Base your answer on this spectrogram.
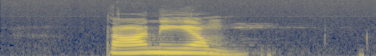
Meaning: grain, cereals
- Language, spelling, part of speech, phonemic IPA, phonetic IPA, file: Tamil, தானியம், noun, /t̪ɑːnɪjɐm/, [t̪äːnɪjɐm], Ta-தானியம்.ogg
